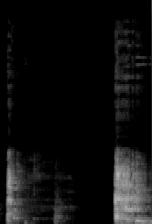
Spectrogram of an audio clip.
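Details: Person who is sick coughing while recording a voice reveal: two short coughs, then a longer rough cough or throat clearing.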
